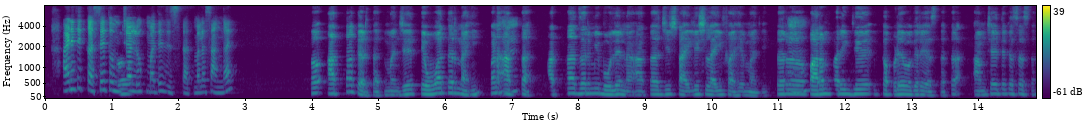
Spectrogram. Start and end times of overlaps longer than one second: none

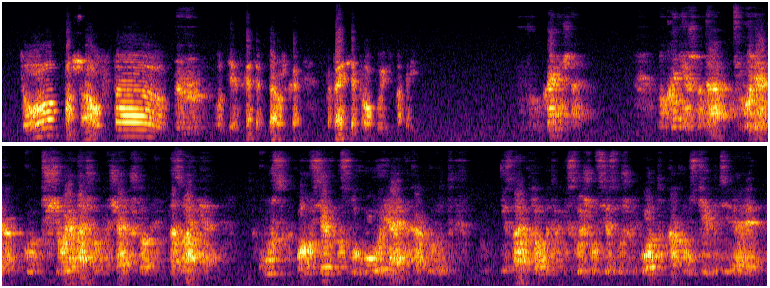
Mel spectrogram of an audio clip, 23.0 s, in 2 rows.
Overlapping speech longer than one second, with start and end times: none

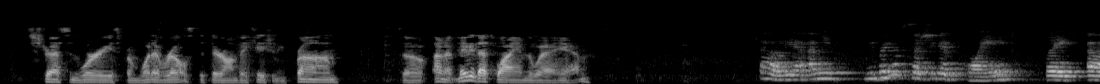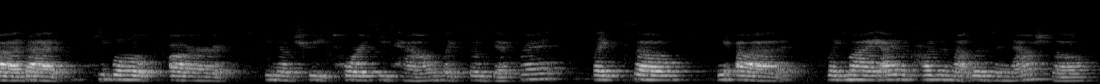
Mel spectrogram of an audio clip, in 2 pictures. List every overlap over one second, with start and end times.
none

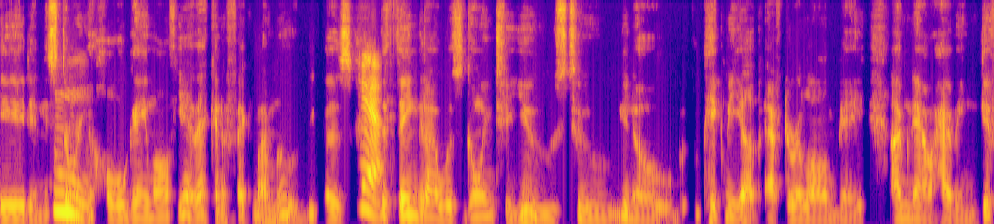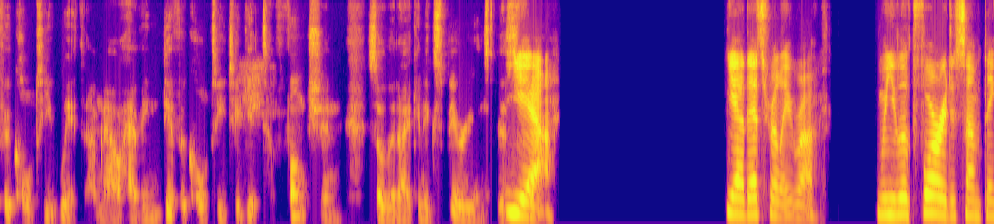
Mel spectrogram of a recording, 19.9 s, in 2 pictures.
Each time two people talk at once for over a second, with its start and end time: none

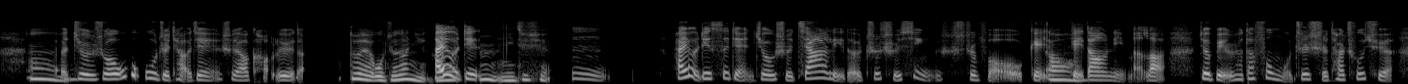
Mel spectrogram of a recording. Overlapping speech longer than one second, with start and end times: none

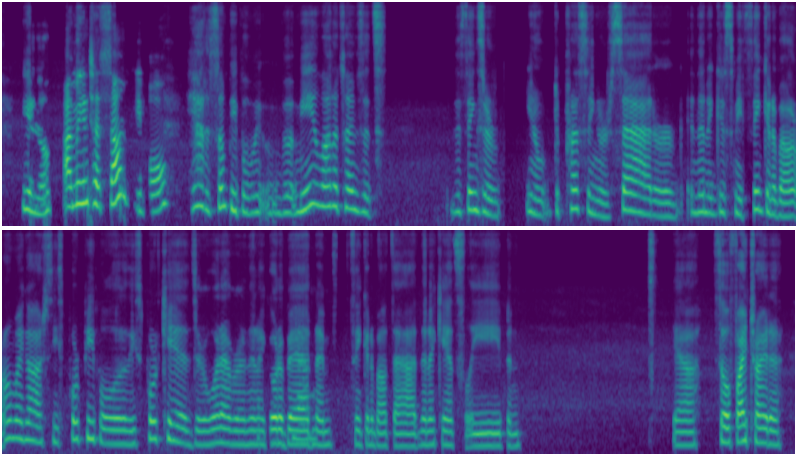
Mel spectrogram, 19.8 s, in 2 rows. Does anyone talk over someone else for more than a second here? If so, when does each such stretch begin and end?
none

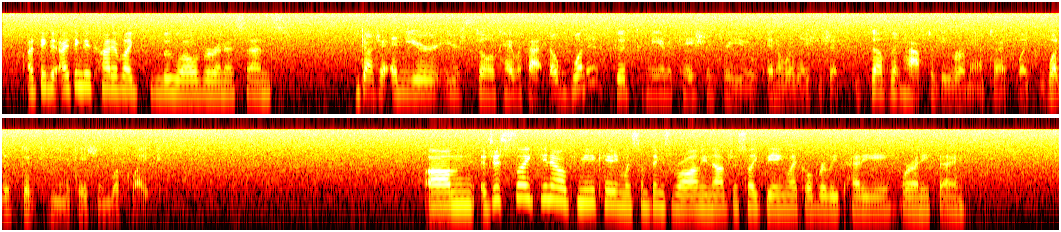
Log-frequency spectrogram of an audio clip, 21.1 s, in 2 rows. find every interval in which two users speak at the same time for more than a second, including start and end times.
none

